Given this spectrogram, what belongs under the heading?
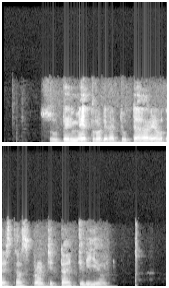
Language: Esperanto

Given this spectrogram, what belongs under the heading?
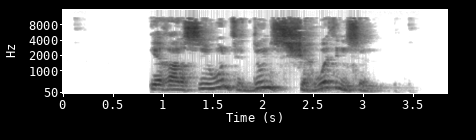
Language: Kabyle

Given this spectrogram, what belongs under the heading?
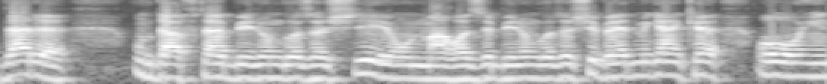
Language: Persian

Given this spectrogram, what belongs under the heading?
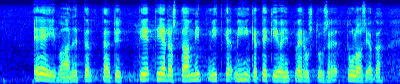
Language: Finnish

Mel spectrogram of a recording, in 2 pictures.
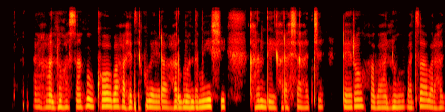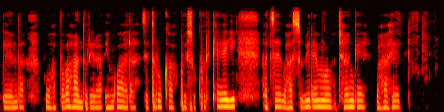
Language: Rundi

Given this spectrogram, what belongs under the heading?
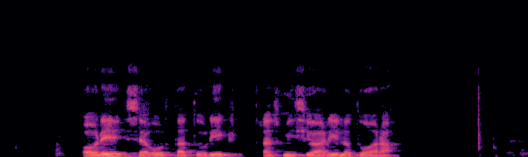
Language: Basque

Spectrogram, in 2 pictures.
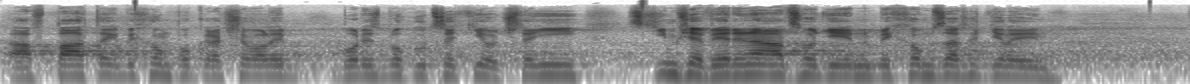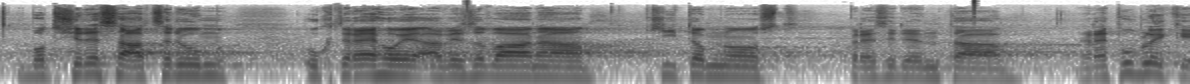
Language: Czech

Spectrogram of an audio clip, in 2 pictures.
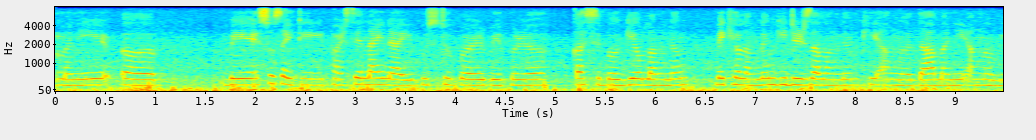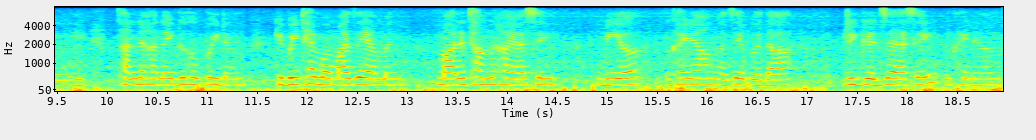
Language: Bodo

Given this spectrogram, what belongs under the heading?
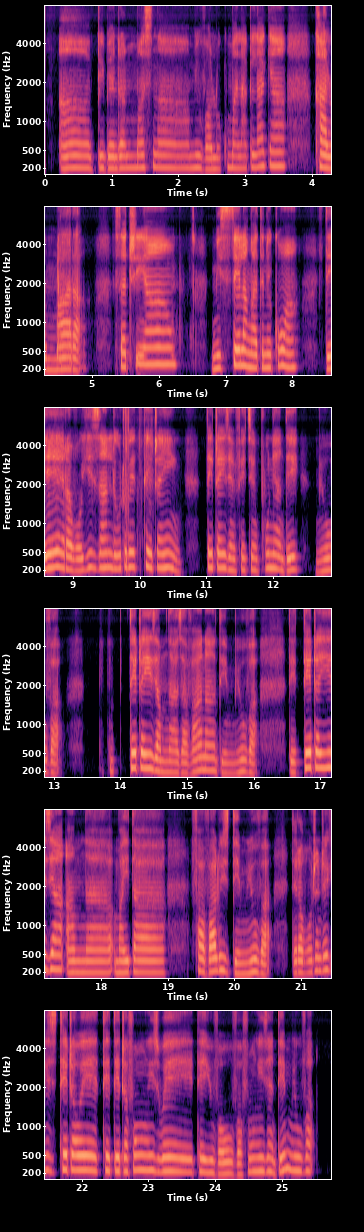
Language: Southern Betsimisaraka Malagasy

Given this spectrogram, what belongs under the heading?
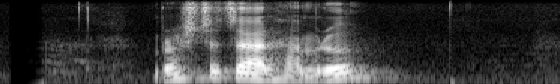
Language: Nepali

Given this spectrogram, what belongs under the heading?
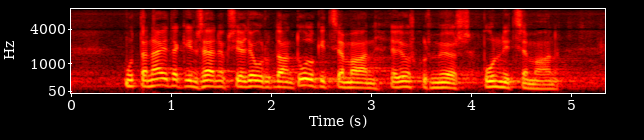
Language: Finnish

